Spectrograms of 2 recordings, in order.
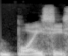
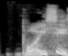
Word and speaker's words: Boise: Boise State. – You said it wrong the first time, and that makes people from Boise mad. – Did I say Boise? – Yeah, you can't go Boise.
